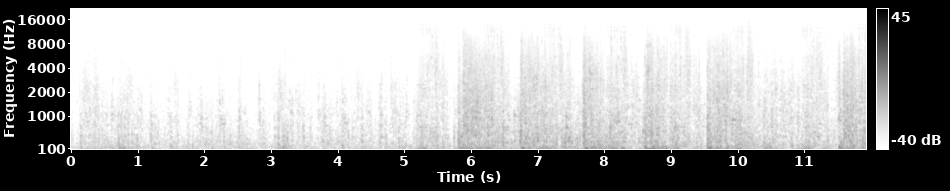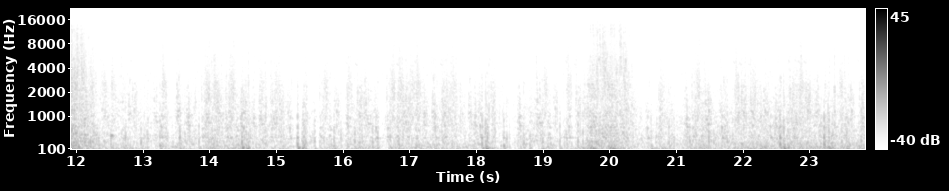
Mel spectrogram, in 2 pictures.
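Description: Footsteps run across wooden floors.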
